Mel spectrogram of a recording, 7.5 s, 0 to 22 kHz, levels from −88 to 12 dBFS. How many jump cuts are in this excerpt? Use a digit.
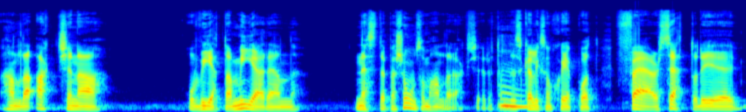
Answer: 1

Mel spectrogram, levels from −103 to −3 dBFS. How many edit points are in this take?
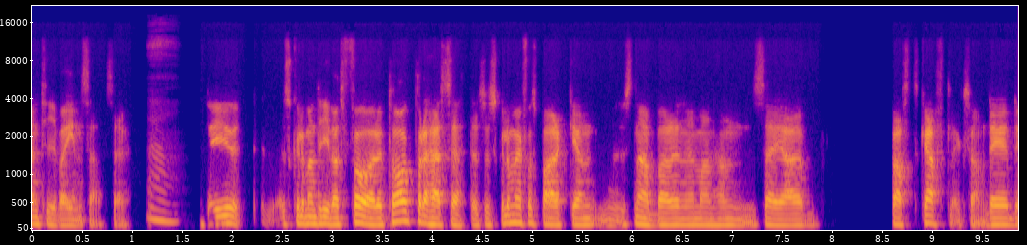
0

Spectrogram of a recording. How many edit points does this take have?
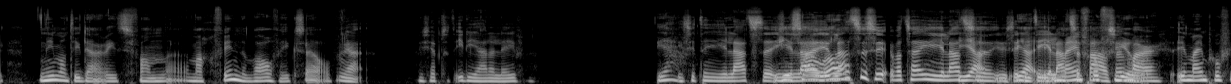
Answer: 0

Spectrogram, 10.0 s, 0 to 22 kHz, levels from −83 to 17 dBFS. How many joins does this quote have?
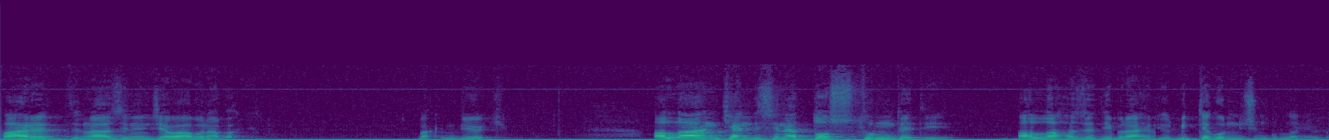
1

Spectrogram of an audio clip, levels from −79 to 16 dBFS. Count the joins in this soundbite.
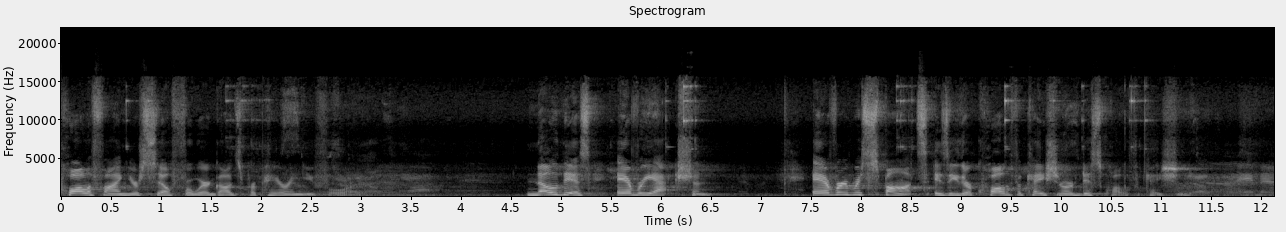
0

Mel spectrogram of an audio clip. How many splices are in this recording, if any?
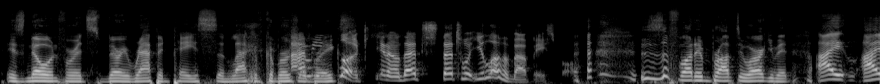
1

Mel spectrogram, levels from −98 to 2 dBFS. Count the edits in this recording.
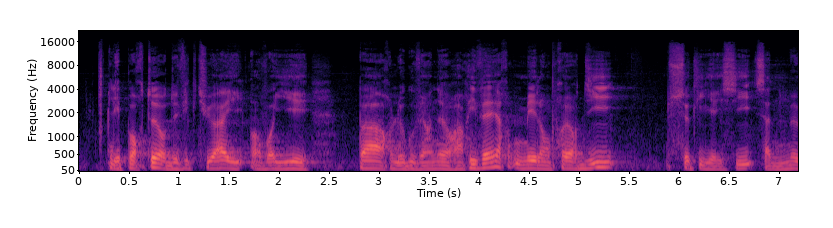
0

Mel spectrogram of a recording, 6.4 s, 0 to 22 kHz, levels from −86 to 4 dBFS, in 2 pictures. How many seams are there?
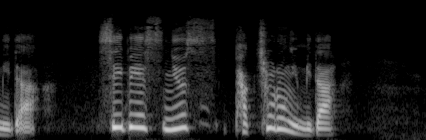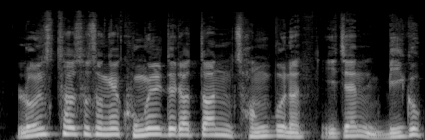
0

